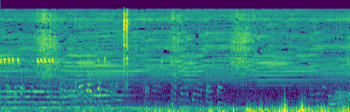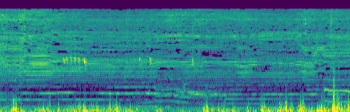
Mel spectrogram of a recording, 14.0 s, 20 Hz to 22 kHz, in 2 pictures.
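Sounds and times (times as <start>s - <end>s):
electric hair clipper buzzing: 0.0s - 14.0s
wind rumble on microphone: 2.8s - 14.0s.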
